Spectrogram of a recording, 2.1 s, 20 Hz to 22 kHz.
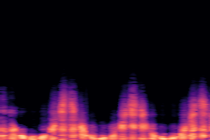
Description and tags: This recording started out as a human voice, but has had many effects
applied to it, including a "tremolo" (What Audacity calls it, more like
a dip in volume 4 times a sec), reverse, and possibly phaser. It sounds
like a chopped up glissando, sliding first down, then back up (pitch wise).
noise, weird, processed, voice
